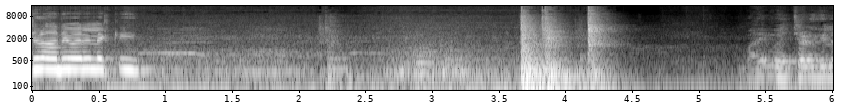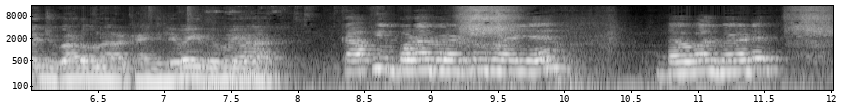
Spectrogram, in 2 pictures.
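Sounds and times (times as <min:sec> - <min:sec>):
sliding window pushed shut: 0:00.8 - 0:04.4
window frame knocking: 0:03.6 - 0:04.4.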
